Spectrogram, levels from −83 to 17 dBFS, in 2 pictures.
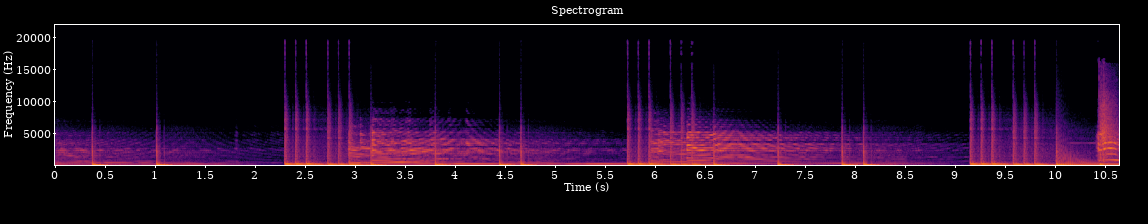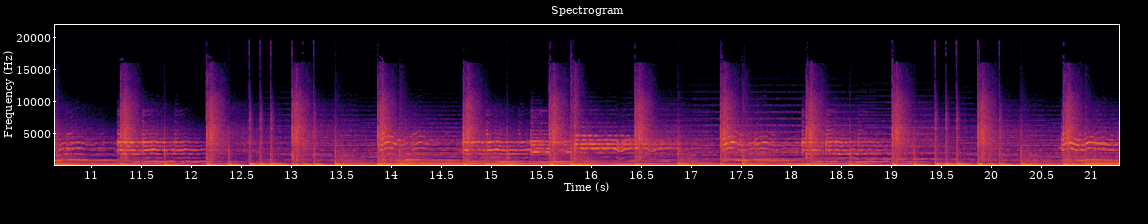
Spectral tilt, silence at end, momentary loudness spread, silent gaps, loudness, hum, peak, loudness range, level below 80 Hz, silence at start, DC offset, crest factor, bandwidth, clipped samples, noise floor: -4 dB/octave; 0 s; 12 LU; none; -19 LUFS; none; -2 dBFS; 7 LU; -28 dBFS; 0 s; under 0.1%; 18 dB; 18.5 kHz; under 0.1%; -53 dBFS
